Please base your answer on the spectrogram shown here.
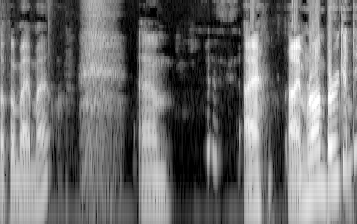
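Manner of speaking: Australian-style uptalk rising at every sentence end. Repeating a viewer's comment as if asking, rising at end of each sentence. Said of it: "You just go up at the end of each sentence".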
